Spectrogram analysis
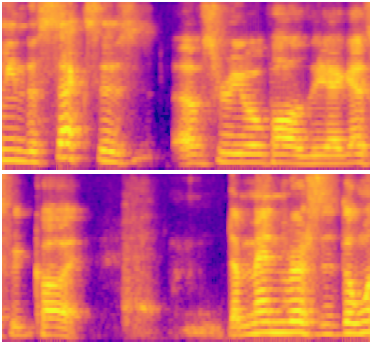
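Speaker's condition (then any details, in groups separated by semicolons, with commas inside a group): Cerebral palsy; since childhood; chokes eating or drinking, very weak throat muscles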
